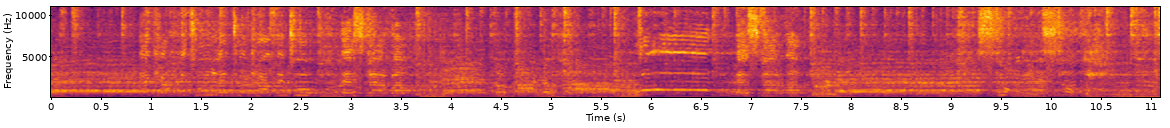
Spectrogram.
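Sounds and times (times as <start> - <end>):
bass guitar: 0.0 - 11.0
drums: 0.0 - 11.0
live band playing: 0.0 - 11.0.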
